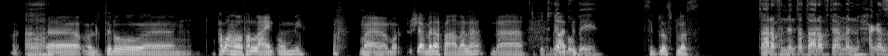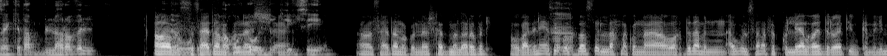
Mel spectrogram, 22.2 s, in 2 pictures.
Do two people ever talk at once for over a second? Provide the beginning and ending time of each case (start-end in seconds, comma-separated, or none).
13.1-14.5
